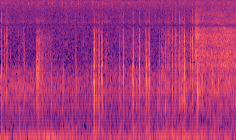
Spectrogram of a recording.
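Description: Irregular small knocks and rustles from a handheld action camera being moved, with a low wind rumble on its microphone; a sharper knock comes near the end.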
